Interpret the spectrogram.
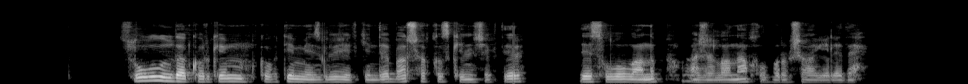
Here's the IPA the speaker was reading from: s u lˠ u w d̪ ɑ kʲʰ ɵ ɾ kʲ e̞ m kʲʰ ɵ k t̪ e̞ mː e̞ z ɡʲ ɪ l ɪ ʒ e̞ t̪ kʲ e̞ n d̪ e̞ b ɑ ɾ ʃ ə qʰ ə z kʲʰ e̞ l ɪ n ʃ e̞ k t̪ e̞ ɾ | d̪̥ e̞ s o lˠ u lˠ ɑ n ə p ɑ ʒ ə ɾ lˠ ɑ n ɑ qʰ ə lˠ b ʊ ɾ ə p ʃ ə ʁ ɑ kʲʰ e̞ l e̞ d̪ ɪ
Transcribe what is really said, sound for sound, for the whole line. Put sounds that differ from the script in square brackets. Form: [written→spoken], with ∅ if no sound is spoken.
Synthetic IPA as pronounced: s u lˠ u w d̪ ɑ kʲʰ ɵ ɾ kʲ e̞ m kʲʰ ɵ k t̪ e̞ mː e̞ z ɡʲ ɪ l ɪ ʒ e̞ t̪ kʲ e̞ n d̪ e̞ b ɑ ɾ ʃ [ə→ɑ] qʰ ə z kʲʰ e̞ l ɪ n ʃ e̞ k t̪ e̞ ɾ | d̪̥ e̞ s [o→u] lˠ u lˠ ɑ n ə p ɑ ʒ ə ɾ lˠ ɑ n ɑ qʰ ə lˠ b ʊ ɾ ə p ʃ ə ʁ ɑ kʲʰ e̞ l e̞ d̪ ɪ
